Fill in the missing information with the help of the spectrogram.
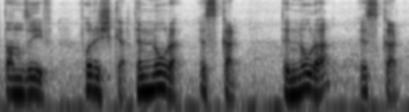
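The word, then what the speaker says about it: تنظيف: তনজিফ যেটা আরবিতে তনদিফও বলে, উচ্চারণ তনদিফ বলে, বা উচ্চারণটা সঠিক হচ্ছে তনজিফ, পরিষ্কার।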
